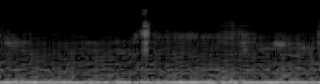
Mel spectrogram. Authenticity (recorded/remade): remade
